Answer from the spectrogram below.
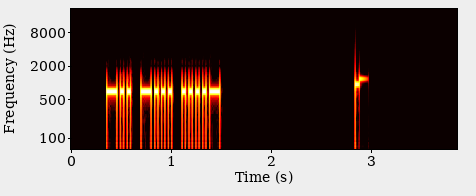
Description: Morse code, heard as a keyed tone, about 36 wpm, 700 Hz. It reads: DB4
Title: Three Challenging Letter-Number Combinations 35wpm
